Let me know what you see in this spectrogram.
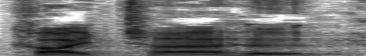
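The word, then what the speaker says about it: Kai Tahu: You will remember that both Trustpower and Kaitahu, and that's not a misspelling, that's the way it's pronounced where I come from, withdrew as institutional investors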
